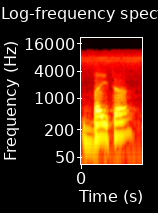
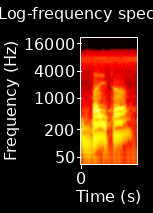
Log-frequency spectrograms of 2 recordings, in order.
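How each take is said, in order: First: It is pronounced in an English style. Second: The same.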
